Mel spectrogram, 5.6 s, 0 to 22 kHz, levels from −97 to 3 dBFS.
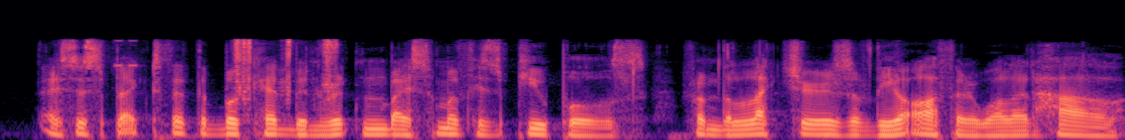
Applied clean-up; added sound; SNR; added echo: none; Camera; 14 dB; none.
